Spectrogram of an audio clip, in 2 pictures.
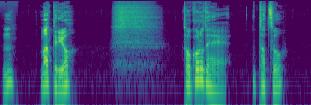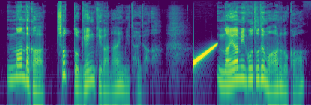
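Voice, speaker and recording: A man playing a kind, perceptive high school boy who gently teases and reassures, in an anime-style voice drama. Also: sing-song, measured pace, pauses often. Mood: friendly, eager.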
